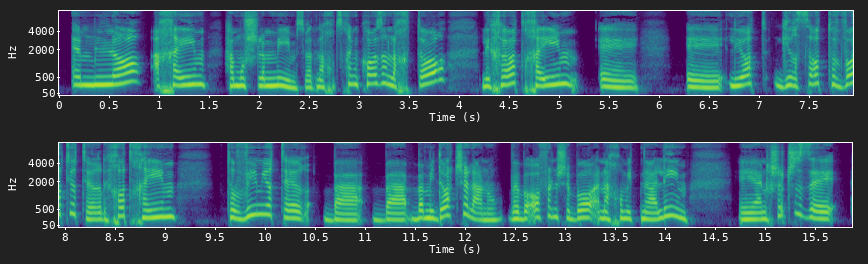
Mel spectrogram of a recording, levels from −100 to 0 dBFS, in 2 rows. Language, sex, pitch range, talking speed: Hebrew, female, 210-300 Hz, 125 wpm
